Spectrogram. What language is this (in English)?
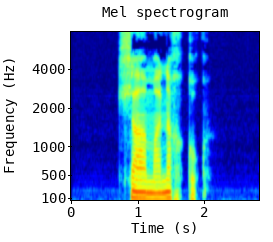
Central Yupik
